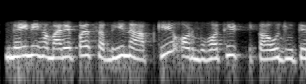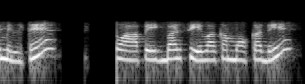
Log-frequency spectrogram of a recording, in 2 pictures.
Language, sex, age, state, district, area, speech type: Hindi, male, 30-45, Rajasthan, Jaipur, urban, conversation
